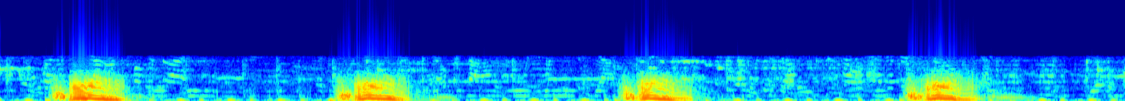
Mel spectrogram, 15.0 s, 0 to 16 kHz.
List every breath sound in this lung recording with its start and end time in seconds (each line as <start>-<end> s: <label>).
0.53-1.77 s: inhalation
4.39-5.62 s: inhalation
5.62-6.66 s: exhalation
8.20-9.34 s: inhalation
12.03-13.20 s: inhalation
13.23-14.40 s: exhalation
